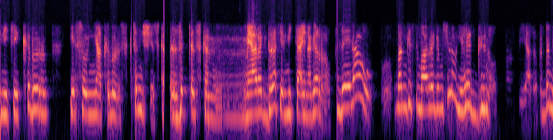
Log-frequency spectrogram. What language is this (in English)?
Amharic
